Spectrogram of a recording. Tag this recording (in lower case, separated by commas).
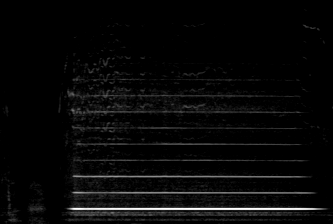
music, musical instrument, wind instrument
